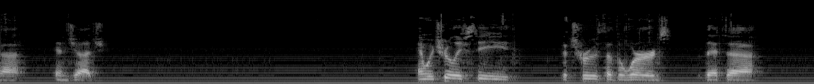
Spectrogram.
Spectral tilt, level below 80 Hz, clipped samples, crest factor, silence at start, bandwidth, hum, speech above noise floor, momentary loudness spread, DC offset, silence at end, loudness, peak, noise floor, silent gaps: -5 dB/octave; -46 dBFS; under 0.1%; 20 dB; 0 s; 11.5 kHz; 60 Hz at -45 dBFS; 20 dB; 25 LU; under 0.1%; 0 s; -26 LUFS; -8 dBFS; -45 dBFS; none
